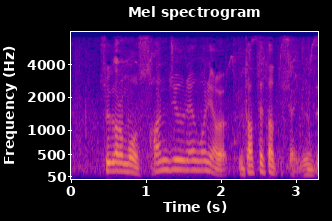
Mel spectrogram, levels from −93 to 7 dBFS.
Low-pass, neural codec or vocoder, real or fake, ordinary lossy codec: 7.2 kHz; none; real; none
